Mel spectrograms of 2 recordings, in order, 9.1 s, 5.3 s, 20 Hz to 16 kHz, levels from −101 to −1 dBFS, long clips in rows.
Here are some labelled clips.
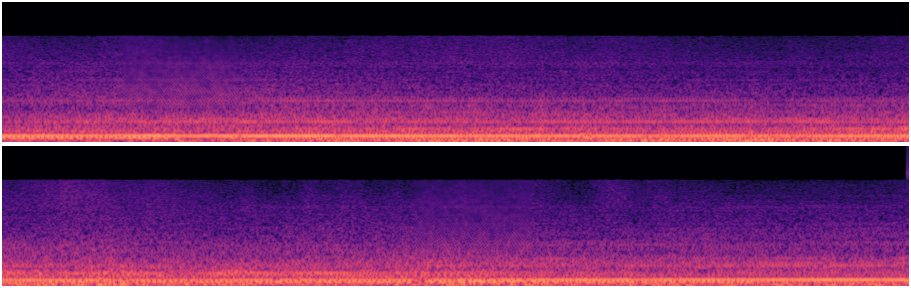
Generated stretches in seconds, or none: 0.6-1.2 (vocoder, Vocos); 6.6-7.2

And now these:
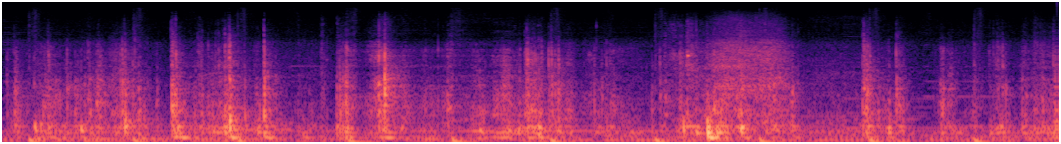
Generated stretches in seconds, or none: 1.7-2.6 (codec, DAC)

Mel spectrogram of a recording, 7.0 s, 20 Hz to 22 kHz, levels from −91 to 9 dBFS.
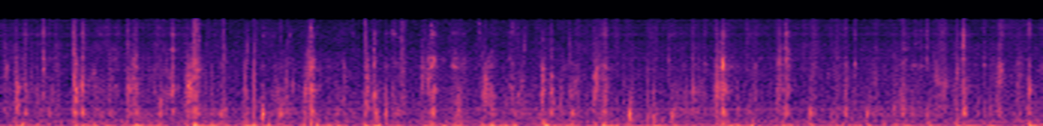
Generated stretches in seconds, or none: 0.0-1.3 (autoencoder, DAC-VAE); 3.8-7.0

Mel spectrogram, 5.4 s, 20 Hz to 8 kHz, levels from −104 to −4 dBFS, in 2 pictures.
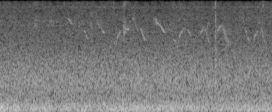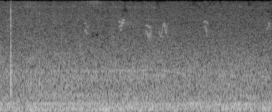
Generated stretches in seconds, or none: none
